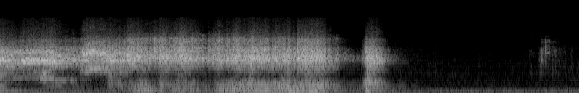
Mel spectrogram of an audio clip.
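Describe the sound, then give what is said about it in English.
Radio drama effect of a car tire blowing out and the car crashing: several seconds of harsh, sustained hissing screech, then a sharp burst, followed by near silence and a faint click. “Oh, somebody is. Hit the gas. If we can make that next bend in the road. Ah, there goes a tire.”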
